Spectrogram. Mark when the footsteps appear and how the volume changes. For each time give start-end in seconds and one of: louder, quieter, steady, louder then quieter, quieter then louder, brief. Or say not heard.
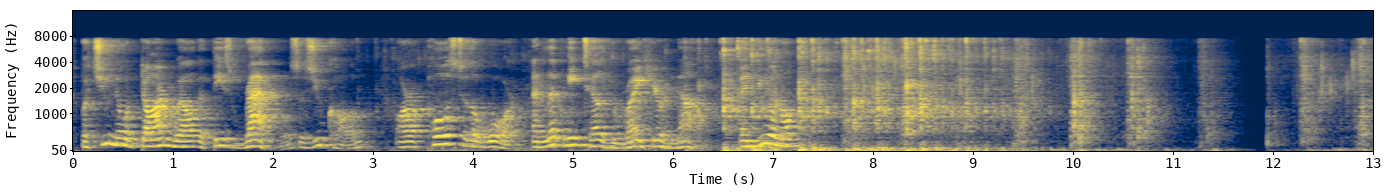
7.5-12.9 louder then quieter.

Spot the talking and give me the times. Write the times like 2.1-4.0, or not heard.
0.0-7.2.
